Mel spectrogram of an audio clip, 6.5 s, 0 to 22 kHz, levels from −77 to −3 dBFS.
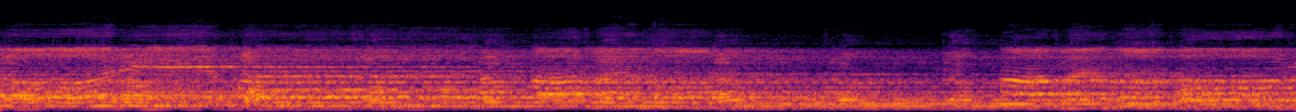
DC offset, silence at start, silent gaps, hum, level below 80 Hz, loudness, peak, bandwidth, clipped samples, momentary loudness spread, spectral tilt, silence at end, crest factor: under 0.1%; 0 s; none; none; -76 dBFS; -23 LUFS; -8 dBFS; 12.5 kHz; under 0.1%; 5 LU; -5 dB/octave; 0 s; 14 dB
